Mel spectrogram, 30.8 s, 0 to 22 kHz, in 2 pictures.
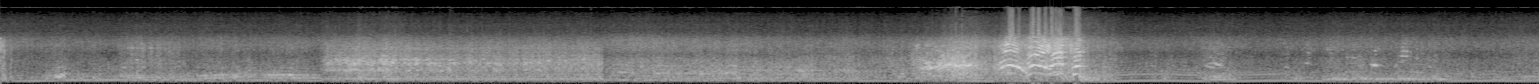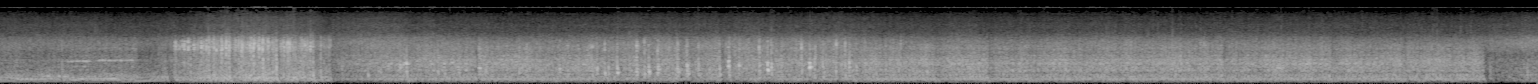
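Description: Engine of an early-1930s open touring car running steadily as it drives, heard on a worn old film soundtrack. Louder bursts with a wavering pitch come about ten seconds in and again about seventeen seconds in.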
